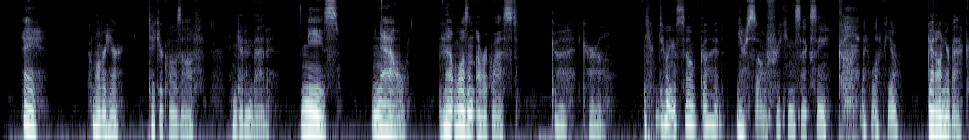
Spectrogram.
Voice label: Cute Dom Phrases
